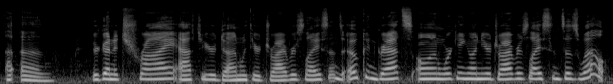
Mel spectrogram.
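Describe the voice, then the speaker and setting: A woman's voice: fairly high pitch, steady tone, fairly quick, warm tone, a little hiss or hum. A young woman streaming as a VTuber, chatting casually with her chat in a rambling, frank, joking way that hops from topic to topic. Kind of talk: casual chat, answering chat while gaming.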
